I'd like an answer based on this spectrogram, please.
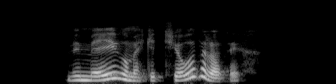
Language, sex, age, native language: Icelandic, female, 40-49, Icelandic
